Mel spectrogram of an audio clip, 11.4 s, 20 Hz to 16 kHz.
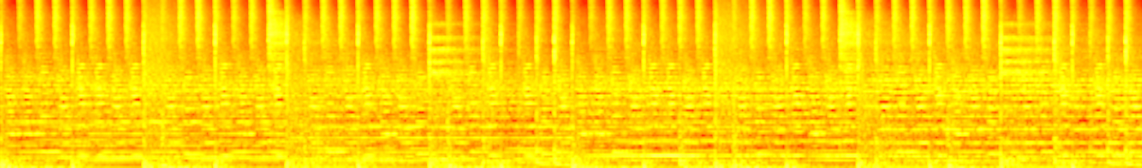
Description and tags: Epoch of War 8 by RAME - War Victory Fight Music Loop
Epoch of War is a war theme looping sound with triumphant and cinematic feel to it. There are a few variations, available as Epoch of War 1, Epoch of War 2, and so on, each with increasing intensity and feel to it.
I hope you enjoy this and find it useful.
army, battle, cinema, combat, energetic, epic, epoch, fight, fighting, film, loop, military, movie, trailer, triumph, triumphant, war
